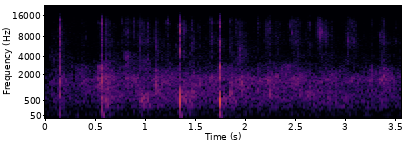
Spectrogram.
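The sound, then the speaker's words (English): Five crisp, evenly spaced hand claps ring out over a low wash of scattered crowd noise that lingers after the claps stop, like an audience beginning to applaud, clapping to thank a volunteer cleanup team. “I think we should clap.”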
